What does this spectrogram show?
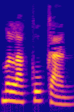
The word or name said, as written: melakukan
